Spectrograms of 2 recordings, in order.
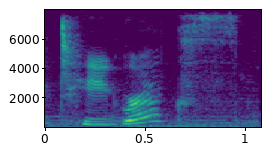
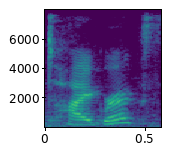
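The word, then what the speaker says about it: Tigrex: April DLC pack, and they say they say Trex. So, not Tyrex. T-Rex.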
